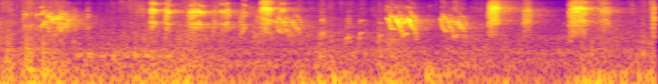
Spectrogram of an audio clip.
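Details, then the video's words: Budgerigars chirping in quick, uneven bursts of buzzy chatter mixed with sharp high squeaks, roughly two or three per second. "Budgies Chirping Sounds Beautiful Parrot Sounds"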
